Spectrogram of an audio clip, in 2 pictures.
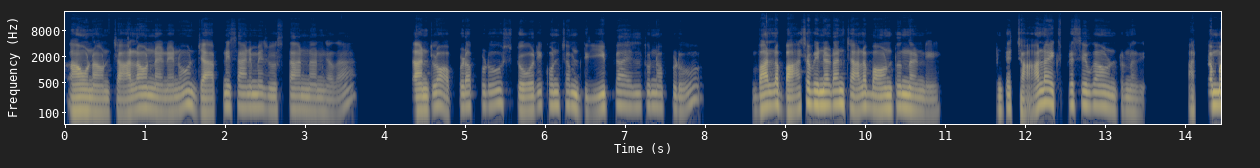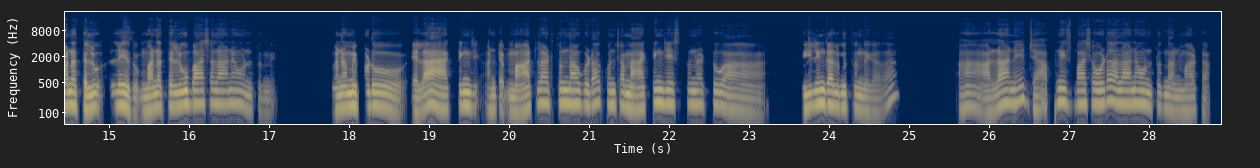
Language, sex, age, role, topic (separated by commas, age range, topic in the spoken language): Telugu, male, 20-24, guest, సబ్‌టైటిల్స్ లేదా డబ్బింగ్ వల్ల సినిమాను చూసే అనుభవం ఎలా మారుతుంది?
